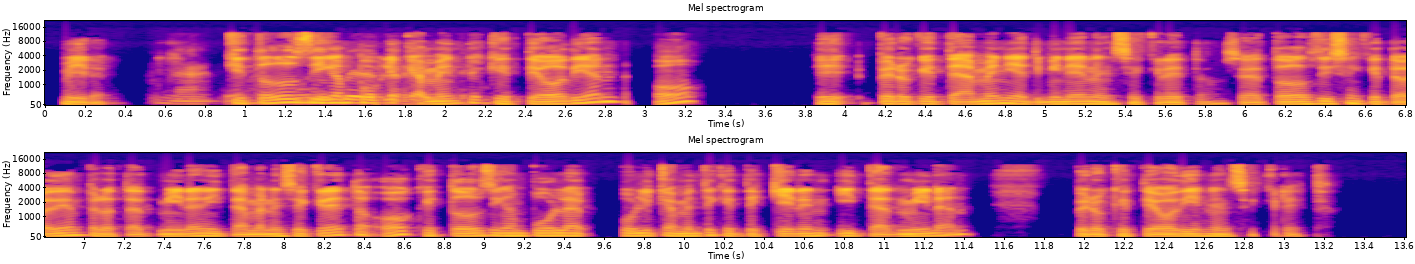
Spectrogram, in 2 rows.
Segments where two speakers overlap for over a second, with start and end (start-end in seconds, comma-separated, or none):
0.9-2.2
